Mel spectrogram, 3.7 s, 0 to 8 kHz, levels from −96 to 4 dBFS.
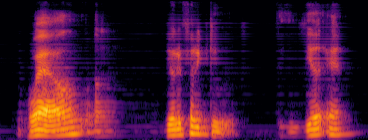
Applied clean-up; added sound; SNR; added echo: neural mask model DeepFilterNet 3.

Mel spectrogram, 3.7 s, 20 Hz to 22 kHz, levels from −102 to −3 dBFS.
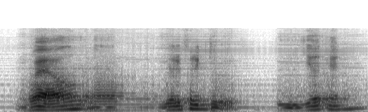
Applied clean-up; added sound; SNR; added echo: neural separator model SepFormer DNS4.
